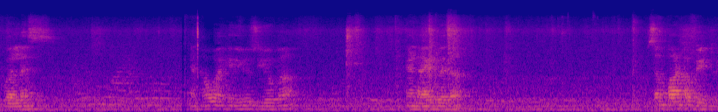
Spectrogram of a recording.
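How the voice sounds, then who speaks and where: Speaking slowly with frequent pauses, this man has a level, mid-range voice and an Indian accent. He's a doctor giving an informal integrative medicine lecture to a small group, repeating short phrases and making sure they keep up; the audio is echoey, noisy and picked up from a distance.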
